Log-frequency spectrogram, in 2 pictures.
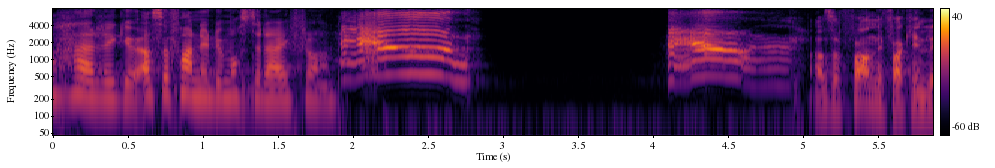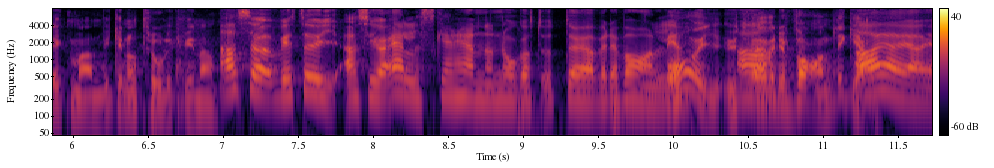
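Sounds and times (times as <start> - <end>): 
speech: 0.1 - 2.1, 5.1 - 11.7
cat meows: 1.9 - 2.9, 4.1 - 5.0.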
